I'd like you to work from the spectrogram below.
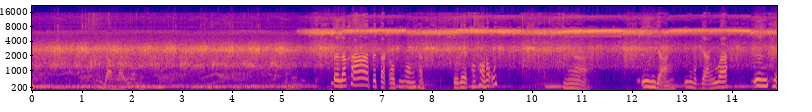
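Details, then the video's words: Dense frog chorus: a constant low droning tone with overlapping bent, twangy croaks, bursts growing busier after the first few seconds, and a high steady insect whine running above. "อึ่งเผ่า อึ่งยาง"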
